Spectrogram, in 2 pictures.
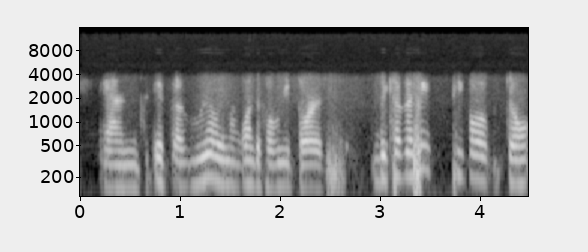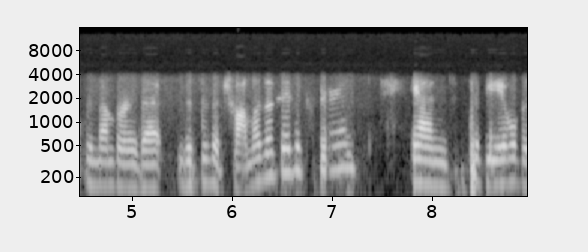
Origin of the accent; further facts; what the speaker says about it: Tennessee, United States; I've been here for 2 weeks, and as Matthew said, I'm from Tennessee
